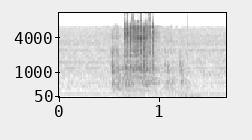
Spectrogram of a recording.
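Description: A 60 mm metric screw is driven into a wooden plate with one short, close ratcheting creak of rising resistance lasting under half a second, surrounded by quiet.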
